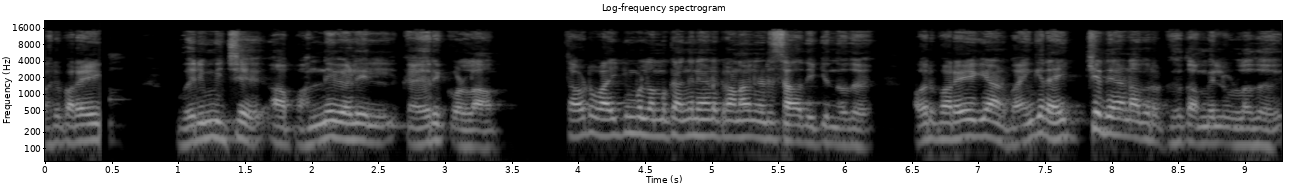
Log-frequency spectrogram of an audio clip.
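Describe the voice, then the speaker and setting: A man talks with a dark, mellow tone. His pitch sits fairly high and varies in an ordinary way. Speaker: lay preacher. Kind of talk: sermon. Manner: formal.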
